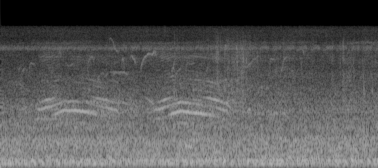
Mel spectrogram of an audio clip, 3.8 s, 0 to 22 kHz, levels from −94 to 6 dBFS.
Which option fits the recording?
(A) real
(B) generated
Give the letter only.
A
